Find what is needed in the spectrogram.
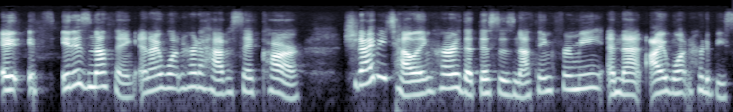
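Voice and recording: The speaker is reading aloud. It comes across in a natural voice.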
